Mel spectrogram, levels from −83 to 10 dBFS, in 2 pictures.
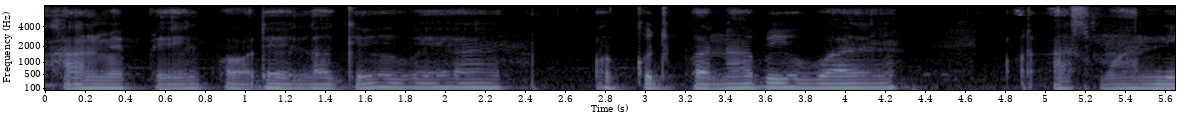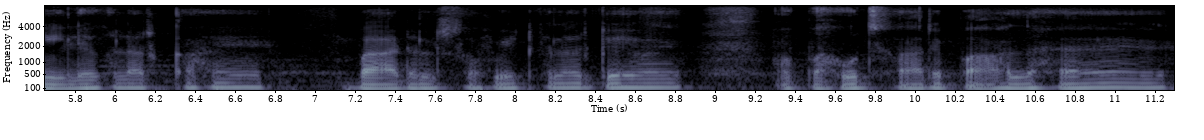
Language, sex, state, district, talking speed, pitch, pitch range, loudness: Hindi, male, Uttar Pradesh, Etah, 155 wpm, 105 Hz, 100-115 Hz, -39 LUFS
